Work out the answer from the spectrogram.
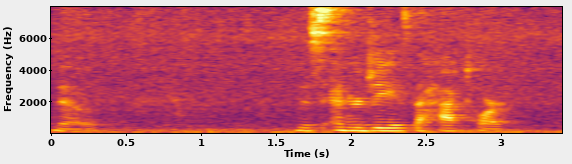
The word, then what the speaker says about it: Hathor: This energy is the Hathor. Sometimes pronounced Hathors or Hathor, the sacred cow goddess of Egypt, but also the wider interdimensional beingness, the frequency of energy that is the Hathors.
